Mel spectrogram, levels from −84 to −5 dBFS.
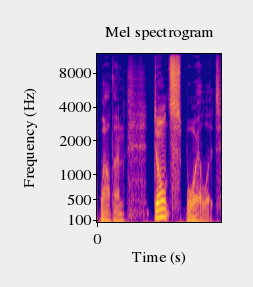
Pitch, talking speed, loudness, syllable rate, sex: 95 Hz, 160 wpm, -19 LUFS, 3.7 syllables/s, male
